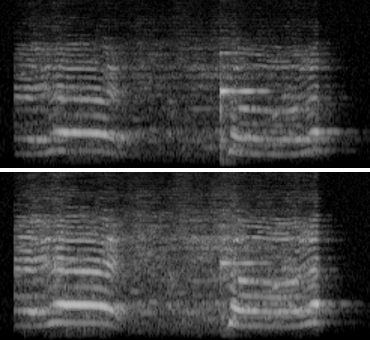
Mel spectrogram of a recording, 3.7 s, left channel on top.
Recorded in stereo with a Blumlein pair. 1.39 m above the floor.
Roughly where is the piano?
Ahead left.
